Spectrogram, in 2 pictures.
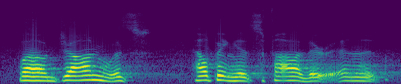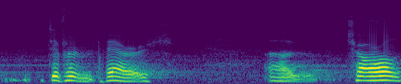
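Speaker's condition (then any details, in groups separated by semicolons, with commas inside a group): Essential tremor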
